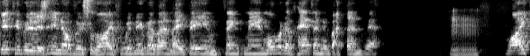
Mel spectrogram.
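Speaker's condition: Cerebral palsy; present from birth

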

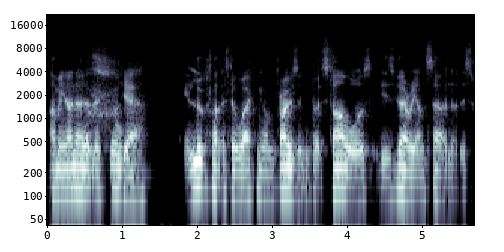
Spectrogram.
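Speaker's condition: No condition

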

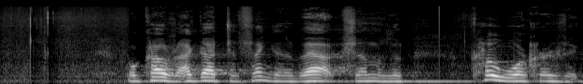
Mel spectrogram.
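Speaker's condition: Cerebral palsy; gives spoken testimony in church

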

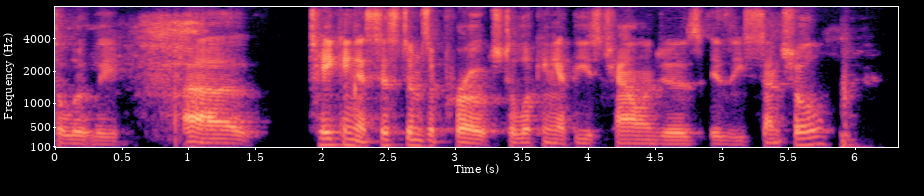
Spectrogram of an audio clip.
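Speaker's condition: No condition

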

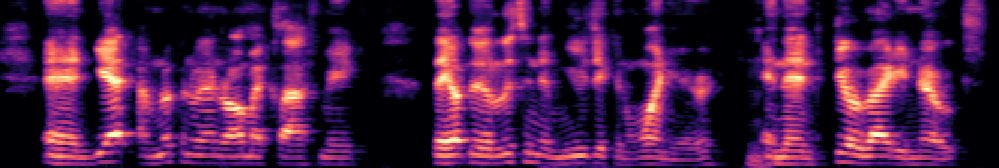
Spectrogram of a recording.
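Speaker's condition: Profound hearing loss; removes them when fatigued

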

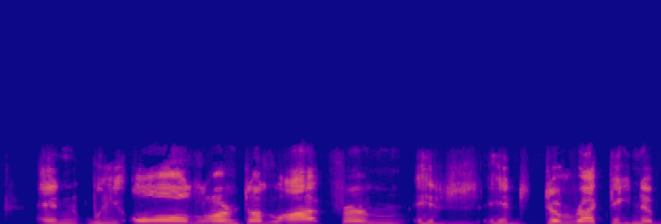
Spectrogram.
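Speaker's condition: Cerebral palsy; takes a while to walk off stage

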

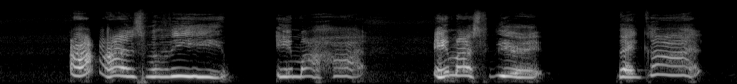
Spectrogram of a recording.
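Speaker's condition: ALS; shoulder subluxation with drooping arms

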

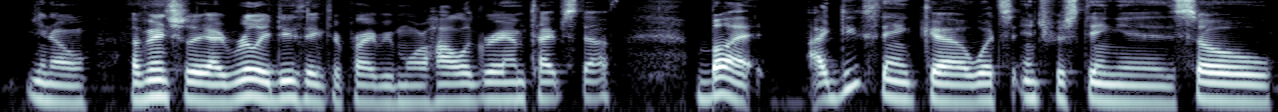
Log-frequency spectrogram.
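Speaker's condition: No condition

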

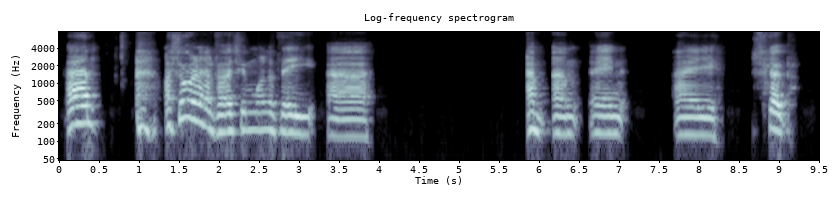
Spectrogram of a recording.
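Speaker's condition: Aphasia after stroke; relearned swallowing

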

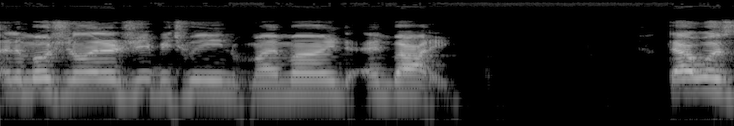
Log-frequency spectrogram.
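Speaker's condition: Cerebral palsy; personal training

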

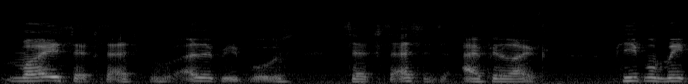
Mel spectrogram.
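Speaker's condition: Cerebral palsy; cerebral palsy since childhood

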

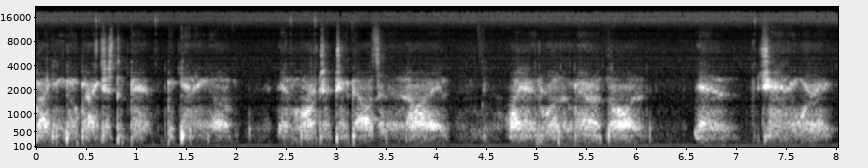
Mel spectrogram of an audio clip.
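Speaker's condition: Young onset Parkinson's; diagnosed at age 41, first suspected Lou Gehrig's disease, undiagnosed for a year, right arm not swinging; uses voice amplifier to be heard; very quiet voice sounding like whispering, inaudible without voice amplifier, speaks into amplifier

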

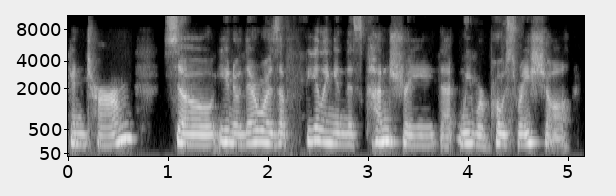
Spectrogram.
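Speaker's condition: Cleft palate, cleft palate without cleft lip; hard to understand

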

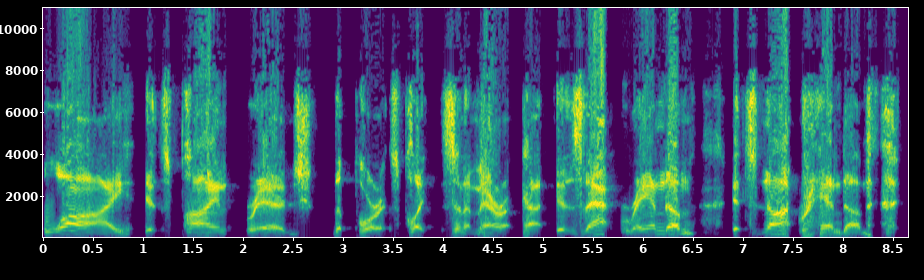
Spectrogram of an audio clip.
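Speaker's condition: Spasmodic dysphonia; could not use voice at first

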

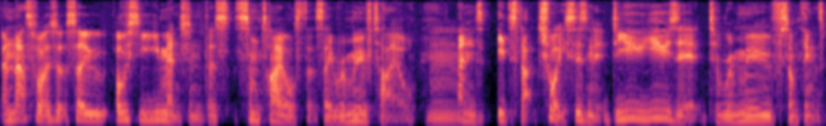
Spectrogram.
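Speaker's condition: No condition

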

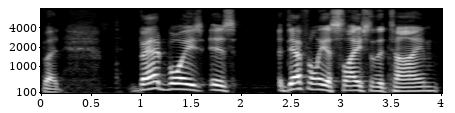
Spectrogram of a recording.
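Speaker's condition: No condition

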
